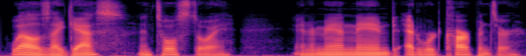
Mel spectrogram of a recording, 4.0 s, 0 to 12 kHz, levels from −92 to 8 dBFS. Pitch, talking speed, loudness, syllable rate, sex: 95 Hz, 165 wpm, -21 LUFS, 4.9 syllables/s, male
